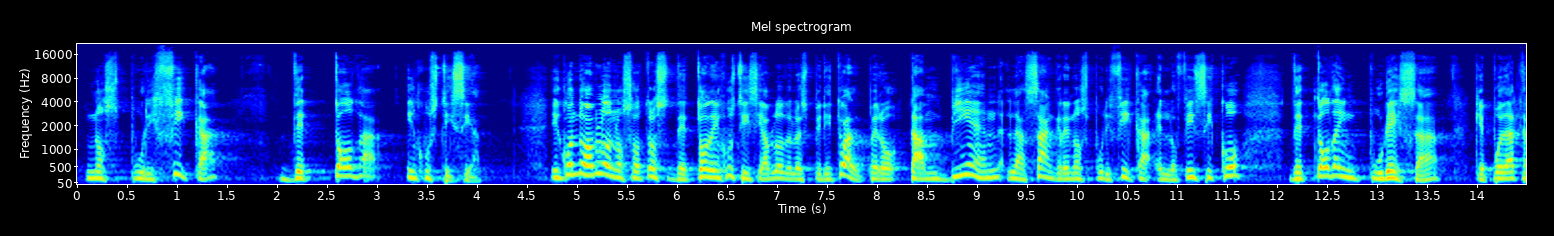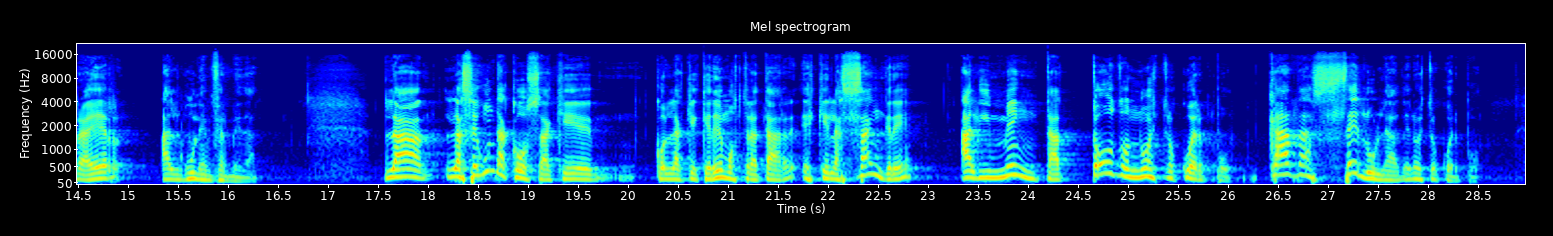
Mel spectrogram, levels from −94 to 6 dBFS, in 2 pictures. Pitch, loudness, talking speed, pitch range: 180 Hz, -33 LUFS, 120 wpm, 155-210 Hz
